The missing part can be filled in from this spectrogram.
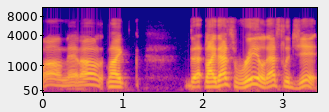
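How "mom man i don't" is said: put-on crying, higher pitched. Retelling a fighter FaceTiming his mom after an eye poke: imitating Leon Edwards crying. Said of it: "and he's crying like".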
